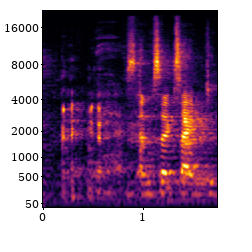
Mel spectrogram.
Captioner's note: laughing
